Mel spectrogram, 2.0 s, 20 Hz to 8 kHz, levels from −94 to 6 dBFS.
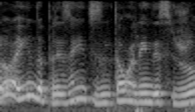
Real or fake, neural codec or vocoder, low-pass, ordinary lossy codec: real; none; none; none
